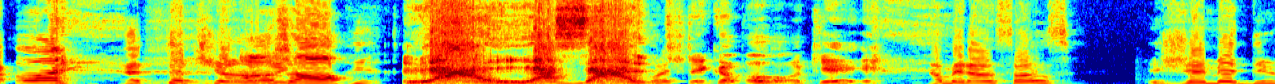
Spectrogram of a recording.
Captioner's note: Goblin scream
